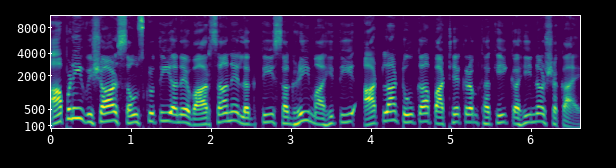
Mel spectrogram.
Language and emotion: Gujarati, neutral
